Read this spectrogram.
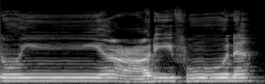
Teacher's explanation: الياء لا تجعلوها يا صافيه هذا غلط ليش لانه هو الحكم ادغام بغنه فلا بد ان تاتي بغنه من الخيشوم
